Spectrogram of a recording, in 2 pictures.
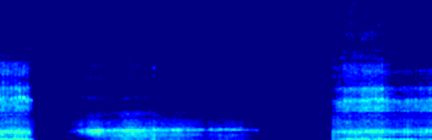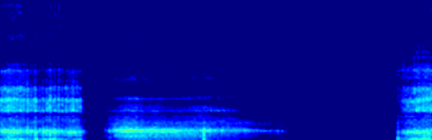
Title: Sound of snoring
